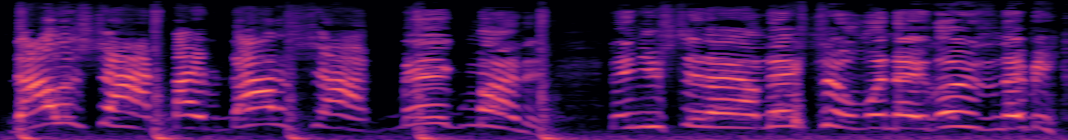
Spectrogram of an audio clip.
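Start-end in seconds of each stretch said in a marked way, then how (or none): 0.1-2.7 imitated slot player's cheer; mock gambler's call. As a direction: call for the win like a hopeful gambler. Acted gambler calling at slots.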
